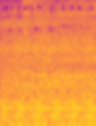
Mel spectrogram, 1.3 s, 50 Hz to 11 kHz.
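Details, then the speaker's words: Small 1800-watt portable generator running outdoors on a snowy morning beside a converted bus. Steady, even hum at constant pitch with no surging, misses or rattles; normal running. "You can hear I have the generator running."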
